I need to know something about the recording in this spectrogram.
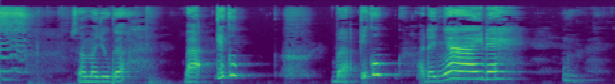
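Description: A young girl talks and sings playfully close by.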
